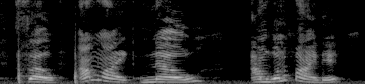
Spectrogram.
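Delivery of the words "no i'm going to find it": mock very slow, drawn-out, firm, stern delivery. Retelling her own refusal on the phone to the caller: retelling her own stern reply. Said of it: "I'm being stern".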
